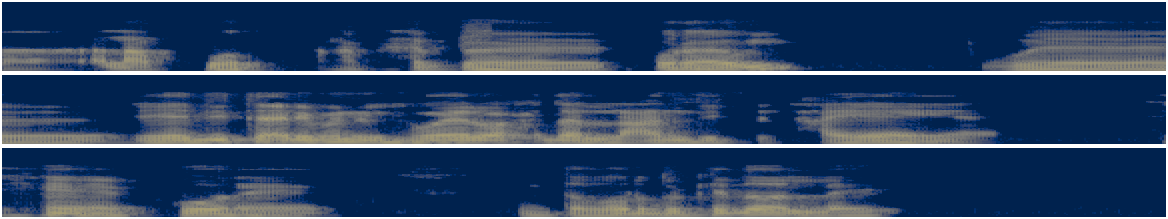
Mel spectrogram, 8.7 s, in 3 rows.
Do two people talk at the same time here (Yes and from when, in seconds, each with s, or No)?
No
